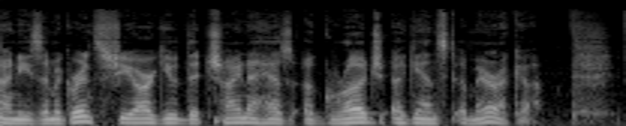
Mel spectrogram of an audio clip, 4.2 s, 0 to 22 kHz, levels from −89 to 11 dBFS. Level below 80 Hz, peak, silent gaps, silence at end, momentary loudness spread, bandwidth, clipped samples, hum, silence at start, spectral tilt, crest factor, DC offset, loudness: -62 dBFS; -12 dBFS; none; 0 s; 13 LU; 16 kHz; under 0.1%; none; 0 s; -5.5 dB/octave; 18 dB; under 0.1%; -30 LUFS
